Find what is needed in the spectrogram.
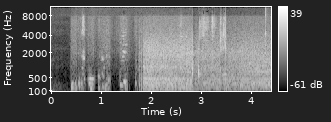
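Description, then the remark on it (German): Brief bursts of a voice give way to a steady, muffled rumble of a car on the move, from a caller driving in a car who says nothing, heard through a narrow telephone line and continuing unbroken to the end. “Irgendwer ist unterwegs im Auto und sagt nichts.”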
